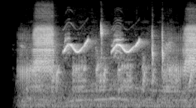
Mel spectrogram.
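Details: Asian pied starling singing vigorously while flapping its wings: harsh broadband squawks open and close a run of wavering, warbled whistles and short sharp notes, loud and varied throughout.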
